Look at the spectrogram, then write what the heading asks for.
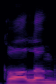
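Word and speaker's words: column: कॉलम है, एन नहीं पढ़ रहा है।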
